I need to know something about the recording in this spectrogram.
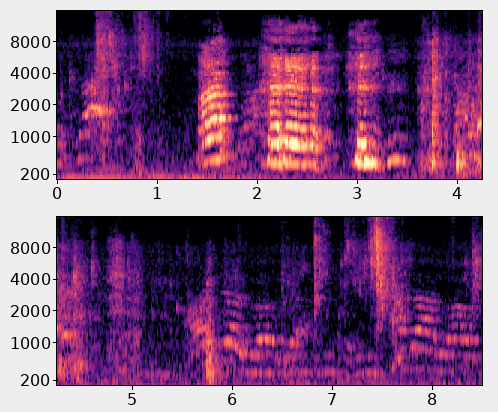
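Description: Water splashing and pouring from a plastic dipper onto a tiled bathroom floor, in a small echoing room, with a young child's voice calling out in between.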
